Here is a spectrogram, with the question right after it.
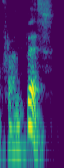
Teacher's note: the stress is on the last syllable, not the penultimate syllable. So we have to show this by using the accent.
